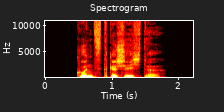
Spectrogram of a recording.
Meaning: art history
- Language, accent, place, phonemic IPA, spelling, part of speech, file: German, Germany, Berlin, /kʊnstɡəˌʃɪçtə/, Kunstgeschichte, noun, De-Kunstgeschichte.ogg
